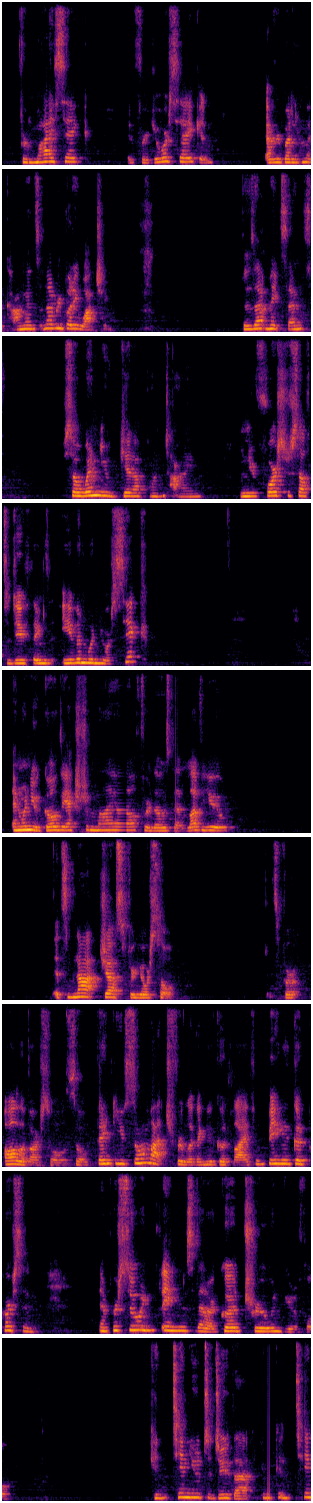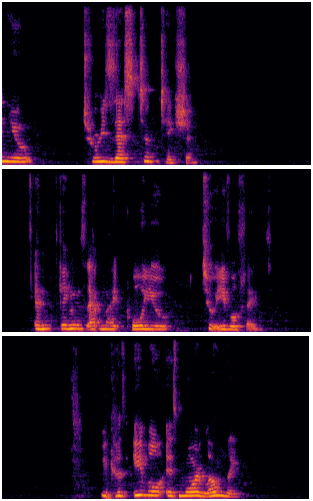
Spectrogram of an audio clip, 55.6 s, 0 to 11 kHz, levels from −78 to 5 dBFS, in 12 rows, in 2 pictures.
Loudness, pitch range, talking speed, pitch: -18 LUFS, 185-250 Hz, 115 wpm, 225 Hz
